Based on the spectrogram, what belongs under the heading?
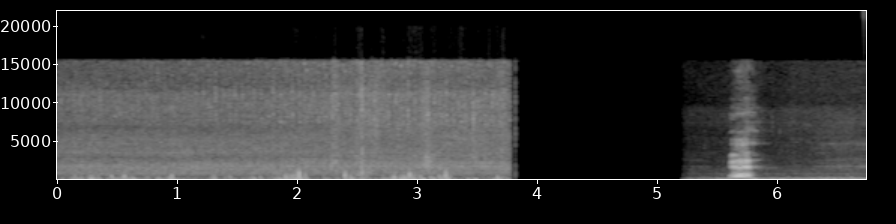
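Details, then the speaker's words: BMW 650 at auction, 72,000 miles, near the age for timing chain gasket checks: short crank and chirp, then catches and settles into a steady even idle; sounds healthy. "But let's see how she sounds. I bet you she runs and drives or sounds good."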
